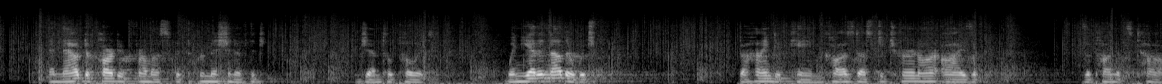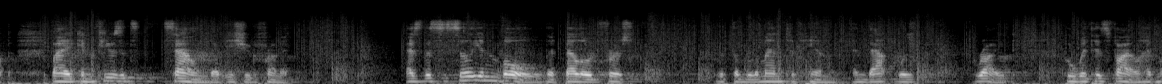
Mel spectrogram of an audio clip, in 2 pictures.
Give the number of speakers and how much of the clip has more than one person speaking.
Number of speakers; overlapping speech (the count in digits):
1, no overlap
